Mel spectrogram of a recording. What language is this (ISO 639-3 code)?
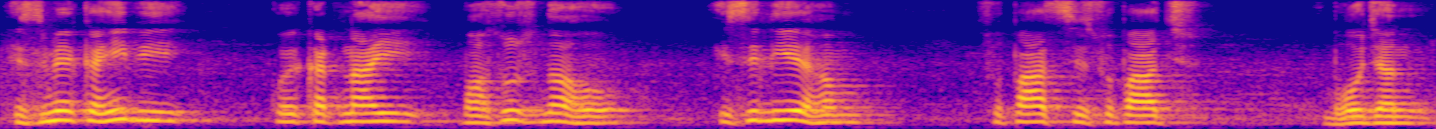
hin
